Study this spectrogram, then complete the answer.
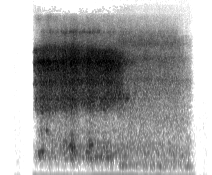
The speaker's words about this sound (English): Going at your own pace here with your own breath. Really drawing that air in.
